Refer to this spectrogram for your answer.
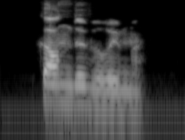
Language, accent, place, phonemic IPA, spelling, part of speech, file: French, France, Lyon, /kɔʁ.n(ə) də bʁym/, corne de brume, noun, LL-Q150 (fra)-corne de brume.wav
- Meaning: foghorn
